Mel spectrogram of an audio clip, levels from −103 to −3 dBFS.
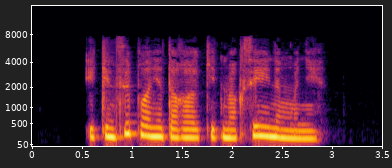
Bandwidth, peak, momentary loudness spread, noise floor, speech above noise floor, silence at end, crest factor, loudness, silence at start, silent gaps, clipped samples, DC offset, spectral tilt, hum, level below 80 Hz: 7.2 kHz; -6 dBFS; 12 LU; -87 dBFS; 69 dB; 0.65 s; 12 dB; -18 LUFS; 0.55 s; none; under 0.1%; under 0.1%; -9 dB/octave; none; -58 dBFS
